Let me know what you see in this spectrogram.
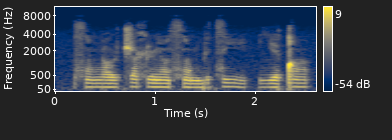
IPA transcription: sˤ ɛ̃ ŋ ɑ ɭ t͡ʃ ɑ x ɭ ĩ sˤ ẽ m b i t͡s i | ʎ ɛ ǃ ɑ̃

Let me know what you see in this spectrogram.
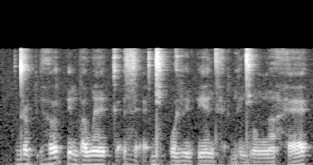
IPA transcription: d ə˞ pʲ ə̰ ɦ ɵ pʲ ə̃ b ɐ w ɛ̃ ɪ̯ k ɛ̰ z ɛ̰ dʲ ɛ̰ p o vʲ ɐ̃ pʲ ɛ̃ dʱ ɛ̰ bʲ ə̃ d j õ ŋ ɐ̃ h ɛ

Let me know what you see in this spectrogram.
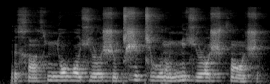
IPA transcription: ɾ ɪ x ɑ̃ x ɲ ɔ β ɔ ç ɹ ʊ ʃ ʊ c ʒ ɑ c ɣ u ɾ ũ ɲ ə̃ ç ɹ ɔ ʃ θ ɔ̃ ʃ

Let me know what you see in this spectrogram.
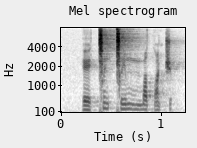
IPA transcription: e ǀ ĩ ǀ i mː o tˤ õ t͡ʃ

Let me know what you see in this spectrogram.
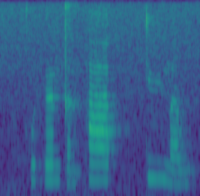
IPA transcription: kʷʰ ɐ˧ t̚ œː˧ ŋ t̪ ɐ˨˩ n pʰ aː˥ p̚ | t̪ yː˥ m ɐ˨˩ w

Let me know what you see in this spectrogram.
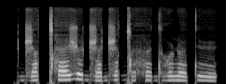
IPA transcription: d͡ʒ ɐ ǀʰ ɛ ʒ ø d͡ʒ ɐ d͡ʒ ɐ ɡ͡ǀ ʏ h ø dʱ u ɳ ø t̪ y

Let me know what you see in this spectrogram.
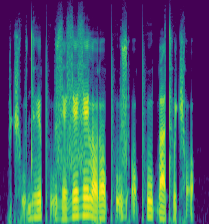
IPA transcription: t͡ʃʰ ṵ˨ dʱ ɪ˦ pʰ ṵ˨ z e˨ z e˦ z e˦ l ɔ˨ ɾ ɔ˦˨ pʰ ṵ˦ z ʔ ɔ̰˦ pʰ u˦ ɓ a˨ tʰ ʊ˨ t͡ʃʰ ɔ̰˨

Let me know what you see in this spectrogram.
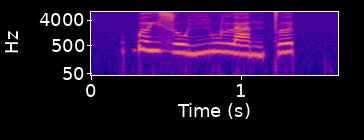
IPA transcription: ɓ ə˧ j z o˨˩ ɲ u˧ l a˨˩ n t̪ ə˦˥ t̚

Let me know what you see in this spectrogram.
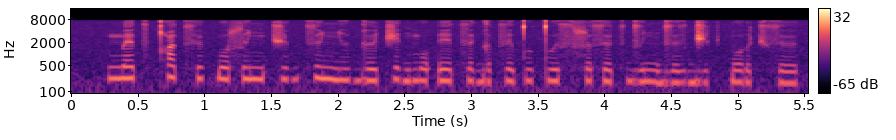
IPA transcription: m ɛ t͡s qʰ ɵ t͡sʰ ʏ k͡p o ɬ ɨ ɲ t͡ʃ ʏ ɡ t͡s ø ɲ ɨ ɡ ø t͡ʃ ɛ ɡ m o ʔ e t͡s ɛ ɡ ə t͡s e tʷ ɨ tʷ ɨ s ɬ ɵ s ø t͡s d͡z ɵ ɲ d͡z ø z d͡ʒ ɨ t͡ʃ k͡p o ɾ o t͡ʃ s ʏ

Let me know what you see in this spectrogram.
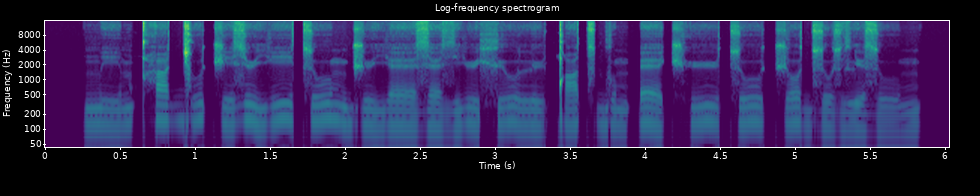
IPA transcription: m iː˨˩˦ m qʰ ɛ˦˥ ɡ͡ǀ u˧˥˧ t͡ʃ i˨˩˦ z y˥˩ j iː˧˥˧ t͡s uː˧˥˧ m d͡ʒ y˧˩ j ɛː˧˩ z ɛ˧˩ z j y˥˩ xʲ u˧˥˧ l y˨˩˦ ǃ ɑ˩˥ t͡s ɡ u˧˩ m ʔ ɛː˥˩ t͡ʃʰ yː˧˥˧ t͡s uː˧˥˧ t͡ʃ o˧˥˧ d͡z u˧˩ z lʲ ə˧˩ z u˨˩˦ m

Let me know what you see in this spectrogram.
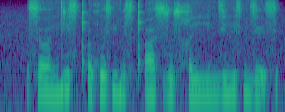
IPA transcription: s ʌː n d i s qʼ ɯ χʷ ɛ s m b e s qʼ ʌː s z u s χ iː n z iː s n z e s

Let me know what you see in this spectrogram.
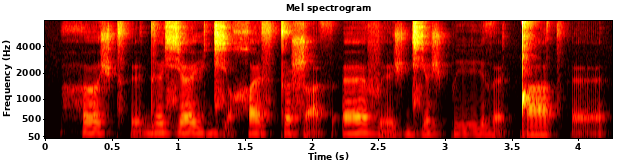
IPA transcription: h əː ʒ t͡sʼ ḛ d e ʑ ɛ j d͡ʑ ə̰ χ ɛ s t ə ʐ a̰ θ ʔ ɛː v ḛ ʒ d͡ʑ e ʒ p iː ð ɛ̰ ǃ a t͡sʼ ɛ̰

